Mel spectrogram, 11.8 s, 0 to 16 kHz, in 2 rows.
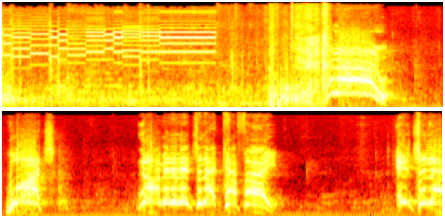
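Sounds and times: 
Nokia mobile phone ringtone melody: 0.0s - 2.9s
faint noise: 0.0s - 11.7s
speech: 8.8s - 9.7s.

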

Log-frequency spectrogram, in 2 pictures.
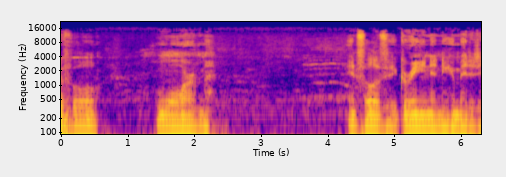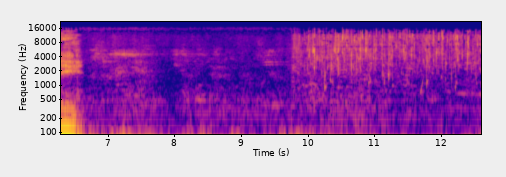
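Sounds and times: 
speech: 0.0s - 0.7s, 1.4s - 2.4s, 4.3s - 6.7s
faint murmur of crowd voices in a flower conservatory: 0.0s - 12.5s
water splashing in a fountain inside a warm humid flower conservatory in Golden Gate Park: 9.8s - 12.5s.

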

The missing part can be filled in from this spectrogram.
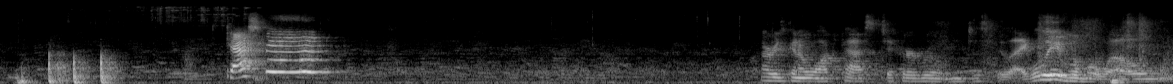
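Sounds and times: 
firm knocks on a door: 0.2s - 1.3s
speech: 2.3s - 3.2s, 7.6s - 11.7s.

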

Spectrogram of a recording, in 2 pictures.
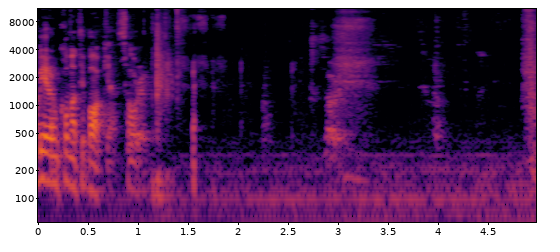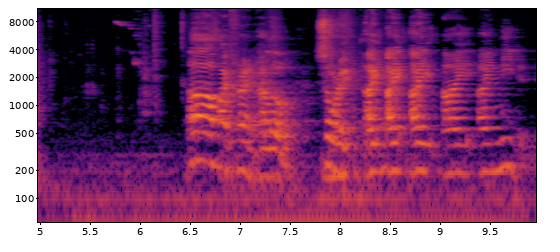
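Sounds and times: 
speech: 0.0s - 1.4s, 6.5s - 9.9s
steady low hum: 0.0s - 9.9s
door being pulled open: 4.8s - 6.6s.

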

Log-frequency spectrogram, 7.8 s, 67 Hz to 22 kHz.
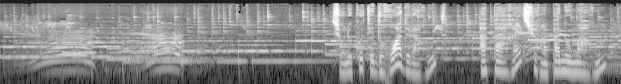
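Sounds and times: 
steady ringing cowbell: 0.0s - 7.7s
cow mooing: 0.2s - 2.6s
speech: 4.2s - 7.7s.

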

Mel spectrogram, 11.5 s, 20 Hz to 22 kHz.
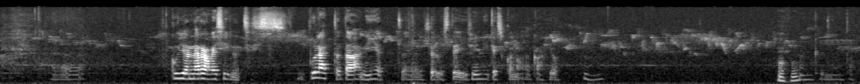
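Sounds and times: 
birds chirping and trilling outdoors: 0.0s - 11.4s
speech: 2.3s - 8.2s, 10.4s - 11.4s.

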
